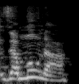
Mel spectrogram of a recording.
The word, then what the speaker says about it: Zalmunna: Zalmunna. That's how you pronounce it. Zalmunna.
